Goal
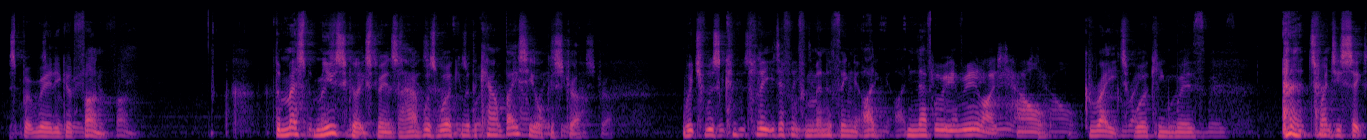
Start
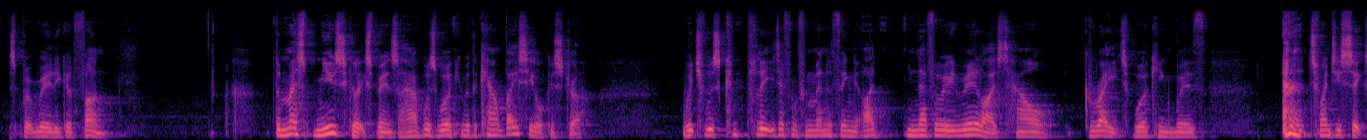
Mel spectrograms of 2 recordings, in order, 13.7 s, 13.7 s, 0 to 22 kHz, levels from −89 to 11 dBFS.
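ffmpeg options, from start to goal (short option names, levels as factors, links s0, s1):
-filter_complex "[0:a]asettb=1/sr,asplit=3[s0][s1][s2];[s0]atrim=end=9.304[s3];[s1]atrim=start=9.3:end=10.38,asetpts=PTS-STARTPTS,afade=t=in:d=0.004:c=qsin,afade=t=out:st=1.076:d=0.004:c=qsin,highpass=230,equalizer=f=310:t=q:w=4:g=4,equalizer=f=490:t=q:w=4:g=-9,equalizer=f=1000:t=q:w=4:g=4,equalizer=f=1500:t=q:w=4:g=-10,equalizer=f=2300:t=q:w=4:g=7,lowpass=f=3300:w=0.5412,lowpass=f=3300:w=1.3066[s4];[s2]atrim=start=10.376[s5];[s3][s4]acrossfade=d=0.004:c1=hsin:c2=qsin[s6];[s6][s5]acrossfade=d=0.004:c1=qsin:c2=hsin,asplit=2[s7][s8];[s8]aecho=0:1:316:0.188[s9];[s7][s9]amix=inputs=2:normalize=0,volume=0.631"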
